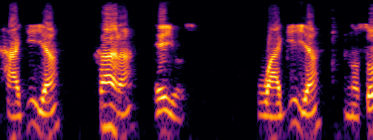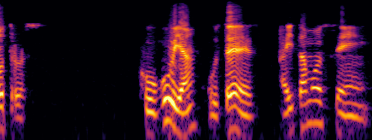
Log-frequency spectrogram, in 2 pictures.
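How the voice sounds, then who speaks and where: Bright-voiced male language teacher. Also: mid-range voice, no echo, poor audio. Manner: slow, explanatory, repeats words for learners. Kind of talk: radio language lesson.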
